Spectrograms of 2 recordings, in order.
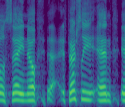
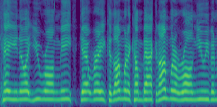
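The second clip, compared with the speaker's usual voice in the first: louder, higher taunting threat; mock threatening; 6 semitones higher, 5 dB louder, faster than usual. Pastor mimicking tit-for-tat revenge, mock threat. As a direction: throw it out like a petty grudge. Voicing a vengeful person.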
